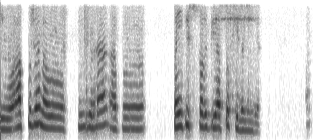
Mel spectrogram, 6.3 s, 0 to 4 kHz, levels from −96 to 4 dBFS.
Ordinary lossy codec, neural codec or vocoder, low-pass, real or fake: none; vocoder, 44.1 kHz, 128 mel bands every 512 samples, BigVGAN v2; 3.6 kHz; fake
